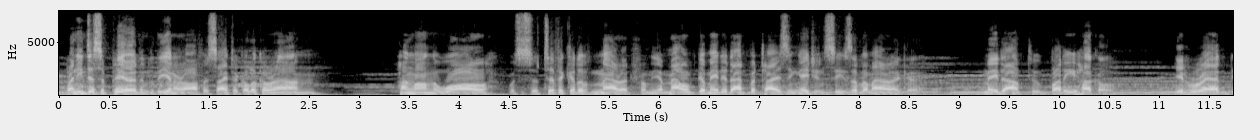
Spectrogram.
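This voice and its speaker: A man playing a laconic, wry private detective in a 1940s radio drama, terse and deadpan. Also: mid-range voice, lightly acted. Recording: muffled vintage radio recording, music behind.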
